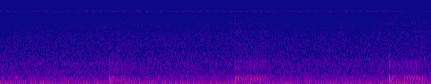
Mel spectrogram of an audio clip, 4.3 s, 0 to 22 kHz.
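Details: Domestic cat purring quietly while being scratched and petted; soft low rumbling pulses recurring about every 1.3 seconds, with faint breathy swells and a steady background hiss.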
